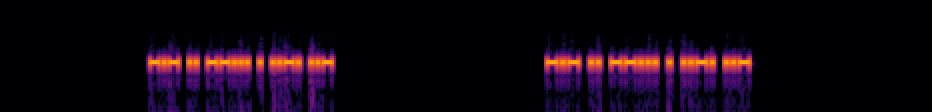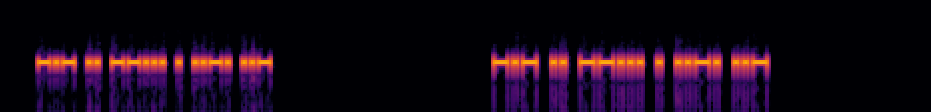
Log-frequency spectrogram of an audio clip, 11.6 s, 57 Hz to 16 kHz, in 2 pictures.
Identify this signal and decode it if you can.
Morse code, heard as a keyed tone, about 49 wpm, 700 Hz. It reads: KI7EFU KI7EFU KI7EFU KI7EFU
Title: Speed Racing - USA 2x3 Call Signs 40wpm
